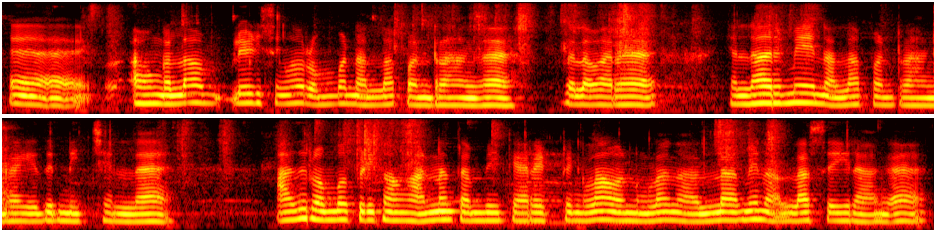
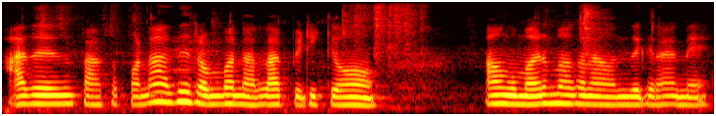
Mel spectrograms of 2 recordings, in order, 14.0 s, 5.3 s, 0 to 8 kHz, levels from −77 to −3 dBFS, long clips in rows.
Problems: background sounds at intervals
